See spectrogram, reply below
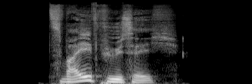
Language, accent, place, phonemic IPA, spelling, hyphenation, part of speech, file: German, Germany, Berlin, /ˈtsvaɪ̯ˌfyːsɪç/, zweifüßig, zwei‧fü‧ßig, adjective, De-zweifüßig.ogg
- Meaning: two-footed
